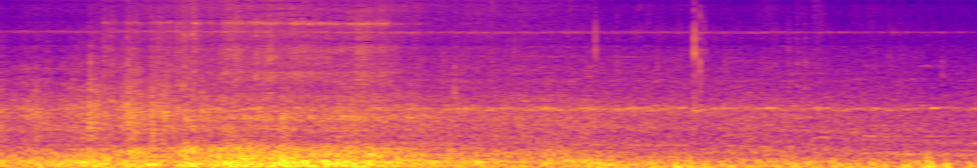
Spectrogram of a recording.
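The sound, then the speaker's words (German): Steady urban traffic rumble of cars and trams on Riebeckplatz in Halle, Germany, with a tram's heavy rolling and faint rail squeals over a busy street noise bed, loudest early and then easing slightly. No one speaks. “Hinter uns hört ihr Autos und Straßenbahnen.”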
